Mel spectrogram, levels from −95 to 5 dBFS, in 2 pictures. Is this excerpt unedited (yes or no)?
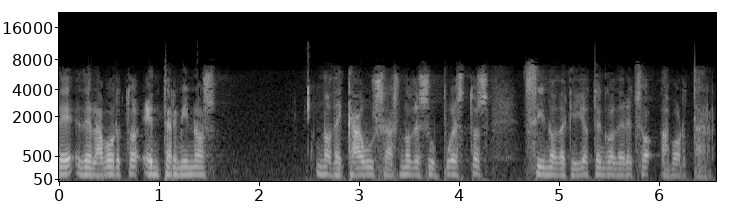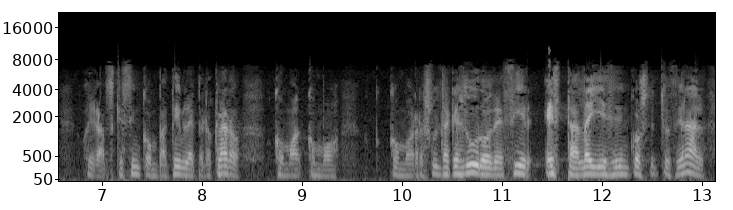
no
